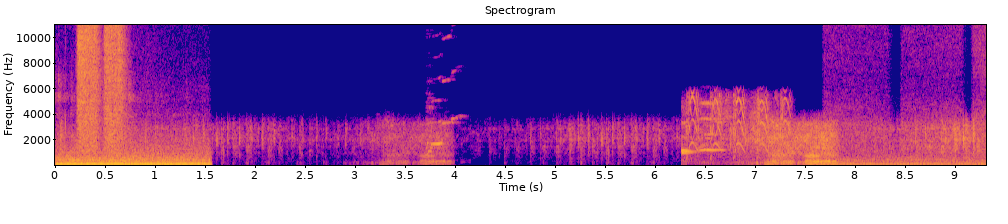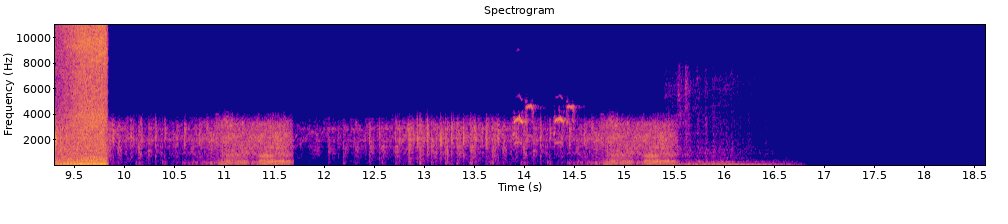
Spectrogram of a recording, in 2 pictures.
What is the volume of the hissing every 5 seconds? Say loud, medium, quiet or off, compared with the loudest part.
loud, medium, off, off.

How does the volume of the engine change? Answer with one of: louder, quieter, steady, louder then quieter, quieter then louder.
louder then quieter.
